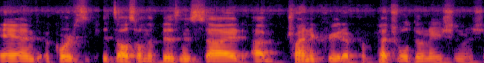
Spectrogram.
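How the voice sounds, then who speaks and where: A man speaks at a moderate pace with hardly any pauses, his fairly low, dark and mellow voice flat and monotone while its loudness swings widely. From Kentucky. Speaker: film director and writer. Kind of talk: casual chat.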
